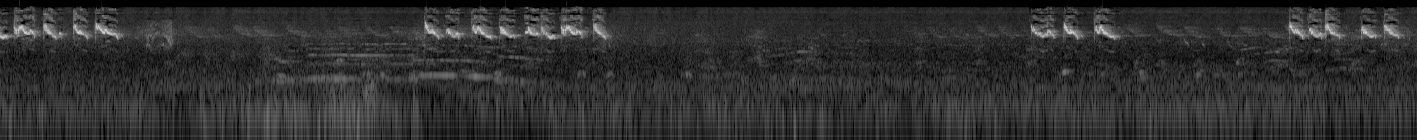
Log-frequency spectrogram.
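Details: Caged female Oriental white-eye, used to stimulate males to sing, delivers four separate bursts of fast, shrill, high chirps, each about one to two seconds long, separated by pauses with soft lower whistles in between.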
